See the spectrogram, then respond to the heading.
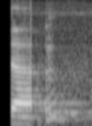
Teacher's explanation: shin ini dia berada di tengah-tengah lidah, diangkat ke langit-langit keras di atas. Asya, tengah-tengah lidah tu kan, dia terangkat.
